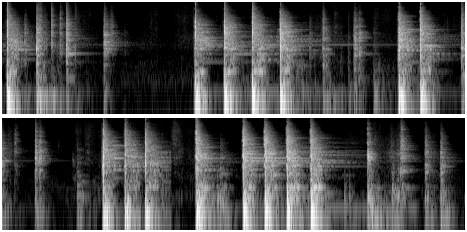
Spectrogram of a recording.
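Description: Hammer blows with a ringing tone, struck in quick runs of several strokes, about two a second, with short breaks between the runs.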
